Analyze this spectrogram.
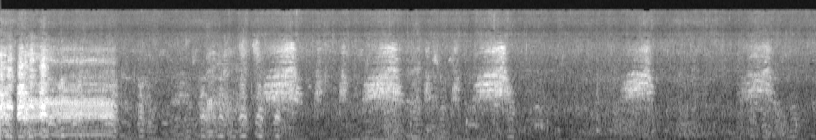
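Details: A pair of African geese meeting at a waterbird farm. A loud, harsh burst of honking opens, then shorter nasal honks follow at roughly one-second intervals, some spaced wider, against a quiet background.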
